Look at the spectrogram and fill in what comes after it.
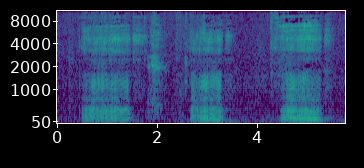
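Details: A sleeping dog snoring: three rasping, low, throaty snores, each lasting about a second, spaced roughly two seconds apart in a quiet indoor setting.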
